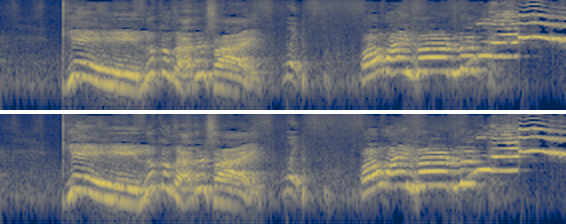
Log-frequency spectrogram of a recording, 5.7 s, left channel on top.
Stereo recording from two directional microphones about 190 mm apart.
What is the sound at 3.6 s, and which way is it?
Speech, 40° right (ahead or behind).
